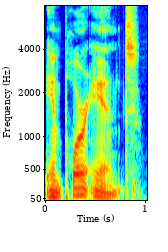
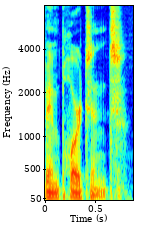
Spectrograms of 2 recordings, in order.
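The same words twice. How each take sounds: First: The last syllable is stressed more strongly. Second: The last syllable is weak and unstressed. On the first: The speaker calls it wrong. "Why do I hate it when people say important" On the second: The speaker calls it right. "instead of important"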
